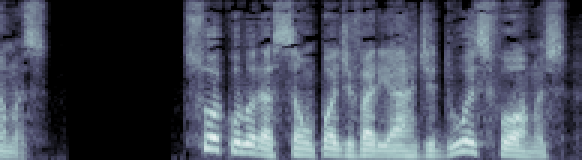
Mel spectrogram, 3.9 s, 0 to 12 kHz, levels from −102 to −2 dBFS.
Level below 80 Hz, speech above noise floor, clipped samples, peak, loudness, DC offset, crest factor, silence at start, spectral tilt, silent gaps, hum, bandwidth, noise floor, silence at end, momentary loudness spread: -64 dBFS; over 70 dB; under 0.1%; -4 dBFS; -20 LUFS; under 0.1%; 18 dB; 0 s; -4.5 dB/octave; 0.44-1.13 s; none; 12 kHz; under -90 dBFS; 0.15 s; 12 LU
